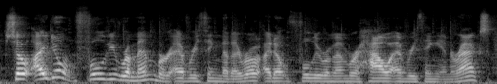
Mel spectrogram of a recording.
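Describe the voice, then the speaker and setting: A young man hosting his own channel, wrapping up a video in a casual, rambling way and pushing through it quickly. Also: fairly high pitch, fairly bright tone, soft background music. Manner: rambling and quick, admits he talks like an auctioneer. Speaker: channel host. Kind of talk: casual outro to the camera.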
